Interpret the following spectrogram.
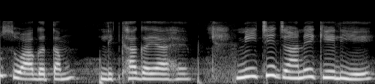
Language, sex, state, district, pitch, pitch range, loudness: Hindi, female, Bihar, West Champaran, 275 Hz, 245-315 Hz, -11 LUFS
